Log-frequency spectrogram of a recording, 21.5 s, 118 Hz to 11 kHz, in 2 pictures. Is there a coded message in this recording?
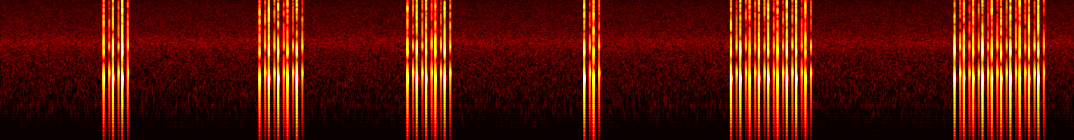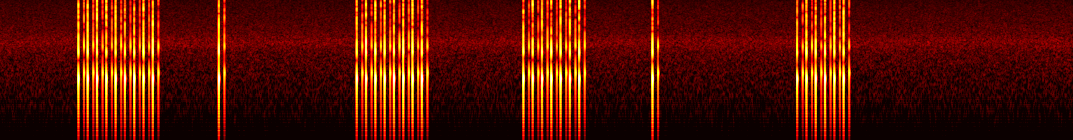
Yes: pulse dialling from 1.0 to 19.2 s, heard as clicks on a phone line, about 11 pulses a second. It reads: 3 5 5 2 9 0 9 1 8 7 1 6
